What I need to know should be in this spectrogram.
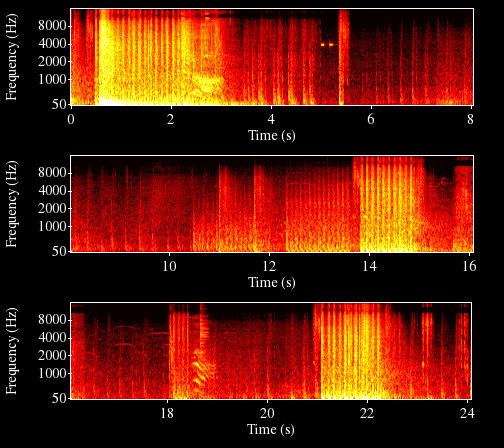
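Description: An automatic rifle fires rapid bursts in a video game.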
